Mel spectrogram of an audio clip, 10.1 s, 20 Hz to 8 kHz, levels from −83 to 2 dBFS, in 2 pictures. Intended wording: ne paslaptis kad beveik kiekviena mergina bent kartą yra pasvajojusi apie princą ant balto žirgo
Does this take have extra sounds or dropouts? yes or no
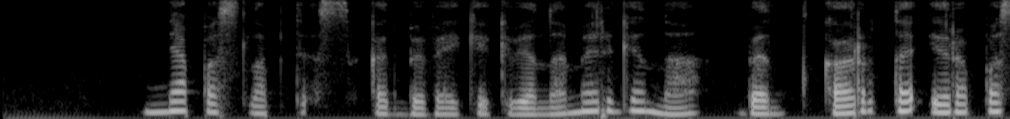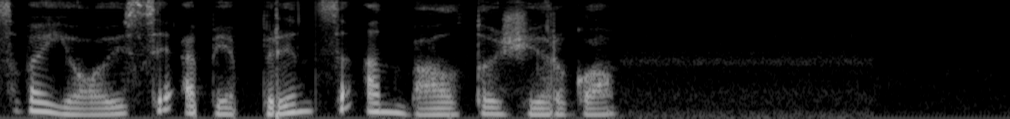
no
